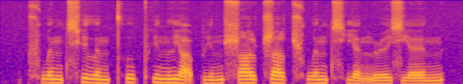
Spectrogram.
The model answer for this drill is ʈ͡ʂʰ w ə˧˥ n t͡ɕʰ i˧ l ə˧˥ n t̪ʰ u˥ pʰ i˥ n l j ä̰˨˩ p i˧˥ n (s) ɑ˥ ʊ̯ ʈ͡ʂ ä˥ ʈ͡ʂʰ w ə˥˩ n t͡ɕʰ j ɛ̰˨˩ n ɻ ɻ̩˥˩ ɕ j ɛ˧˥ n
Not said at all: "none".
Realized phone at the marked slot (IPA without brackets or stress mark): ʂ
